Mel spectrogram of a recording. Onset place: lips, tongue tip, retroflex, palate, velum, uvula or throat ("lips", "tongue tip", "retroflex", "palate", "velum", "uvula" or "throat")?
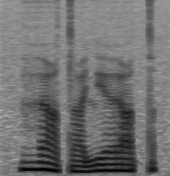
throat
